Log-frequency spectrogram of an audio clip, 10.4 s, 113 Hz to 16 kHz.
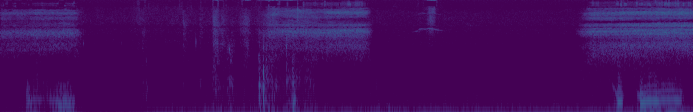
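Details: Pug puppy, nearly 10 months old, snoring while asleep on the bottom of the bed: short low snorting snores at start and end, quiet breathing and steady low hum between.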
